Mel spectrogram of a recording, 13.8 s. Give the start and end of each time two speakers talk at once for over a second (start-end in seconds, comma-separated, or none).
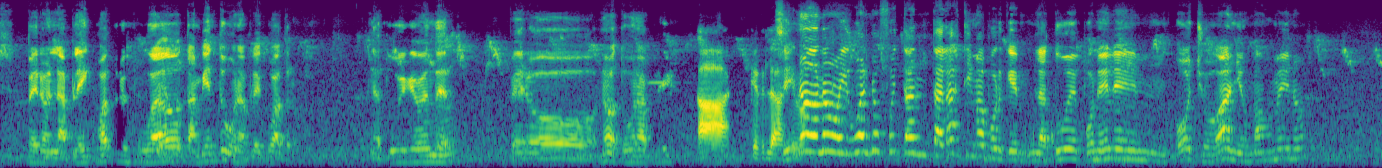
none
